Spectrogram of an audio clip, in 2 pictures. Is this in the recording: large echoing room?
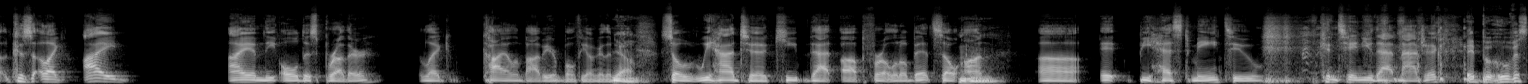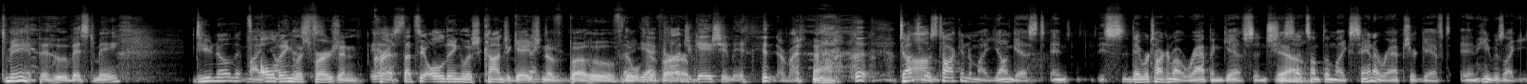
no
